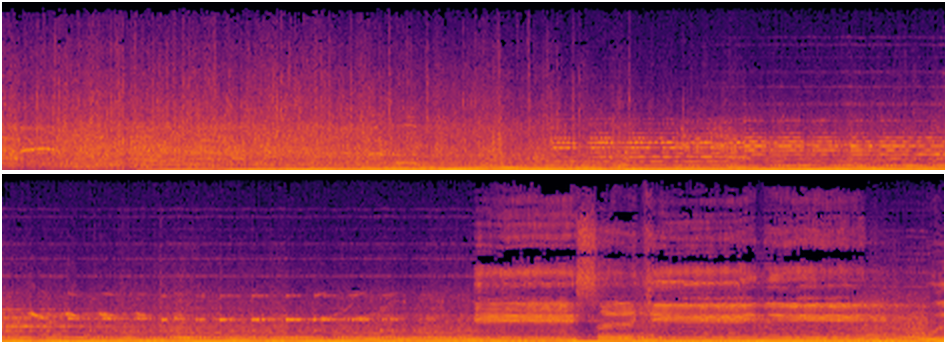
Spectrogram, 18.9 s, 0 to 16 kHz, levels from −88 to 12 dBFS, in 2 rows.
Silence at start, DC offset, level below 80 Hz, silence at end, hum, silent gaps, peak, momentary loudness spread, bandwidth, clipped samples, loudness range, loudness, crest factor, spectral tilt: 0 s; under 0.1%; -24 dBFS; 0 s; none; none; -2 dBFS; 3 LU; 14.5 kHz; under 0.1%; 1 LU; -14 LUFS; 12 dB; -5 dB/octave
